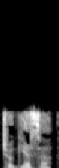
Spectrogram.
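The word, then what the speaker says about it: Chogyesa: uh for anybody that's interested check it out it's spelled c h o g ye s chesa uh Korean Zen temple uh you've had that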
